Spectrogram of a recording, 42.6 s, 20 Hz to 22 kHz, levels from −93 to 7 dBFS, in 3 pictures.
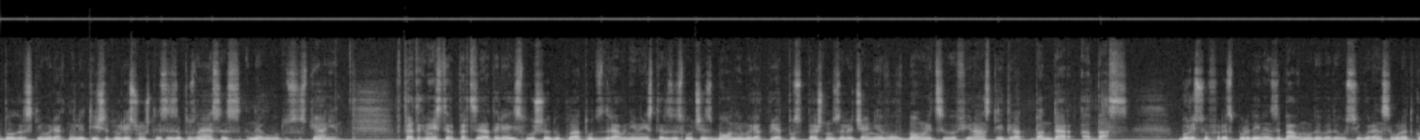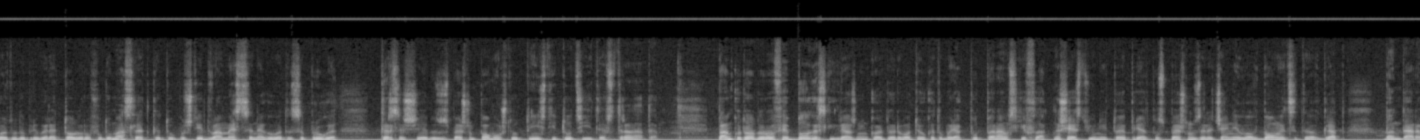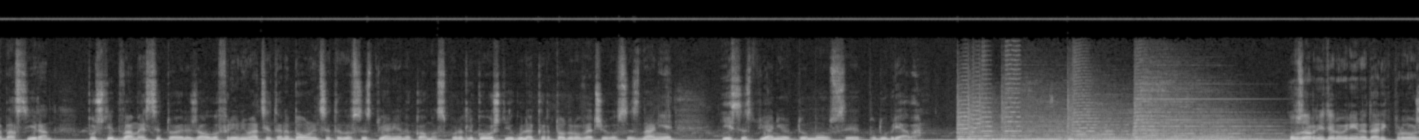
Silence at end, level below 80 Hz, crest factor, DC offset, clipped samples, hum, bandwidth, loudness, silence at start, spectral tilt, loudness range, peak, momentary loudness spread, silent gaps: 0 s; -44 dBFS; 16 dB; 7%; under 0.1%; none; 19.5 kHz; -23 LUFS; 0 s; -5.5 dB/octave; 2 LU; -6 dBFS; 5 LU; none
